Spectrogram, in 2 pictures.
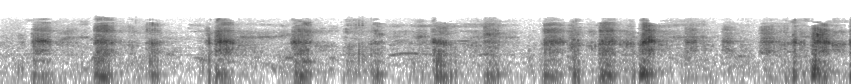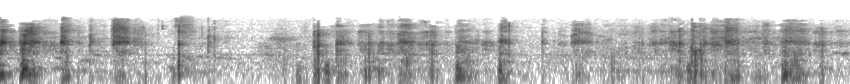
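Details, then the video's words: A dog whose voice resembles a pig, giving a long run of short, rough, snorting grunts and growls in quick irregular bursts, with louder clusters every second or so and faint room noise behind. "dog sounds like a pig"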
